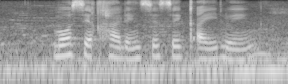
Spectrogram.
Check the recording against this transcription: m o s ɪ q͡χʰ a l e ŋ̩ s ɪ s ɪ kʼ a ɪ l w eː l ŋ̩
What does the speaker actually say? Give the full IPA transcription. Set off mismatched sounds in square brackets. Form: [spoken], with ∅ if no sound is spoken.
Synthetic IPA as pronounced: m o s ɪ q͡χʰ a l e ŋ̩ s ɪ s ɪ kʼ a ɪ l w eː [∅] ŋ̩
